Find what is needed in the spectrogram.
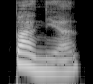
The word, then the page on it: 半年: bàn nián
